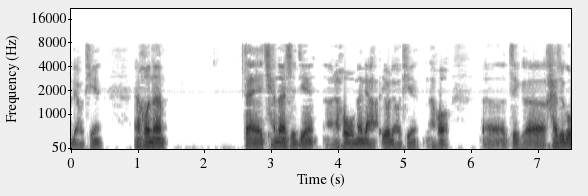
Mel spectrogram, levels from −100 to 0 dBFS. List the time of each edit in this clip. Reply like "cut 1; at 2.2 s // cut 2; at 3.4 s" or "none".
none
